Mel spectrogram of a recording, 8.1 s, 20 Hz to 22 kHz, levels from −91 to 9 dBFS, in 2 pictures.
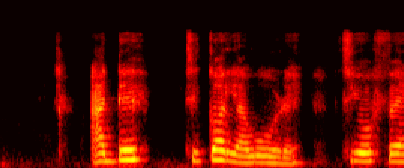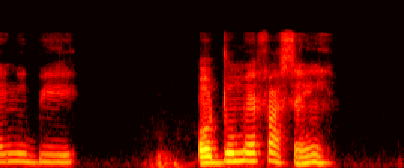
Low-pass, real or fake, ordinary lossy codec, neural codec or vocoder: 9.9 kHz; fake; Opus, 24 kbps; vocoder, 22.05 kHz, 80 mel bands, WaveNeXt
